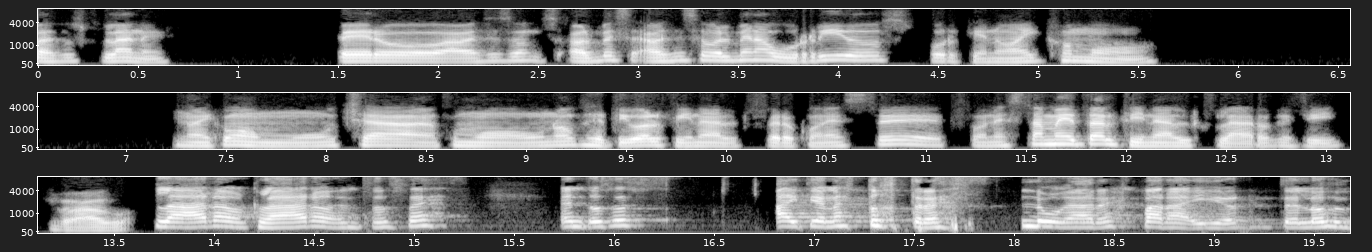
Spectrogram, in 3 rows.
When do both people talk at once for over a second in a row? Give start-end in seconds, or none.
none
